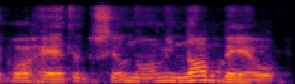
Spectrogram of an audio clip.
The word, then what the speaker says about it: Nobel: Ele possui a pronúncia correta do seu nome, Nobel. E sendo a pronúncia Nobel correta, não é acentuada porque é oxítona terminado em L e não recebe acento.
